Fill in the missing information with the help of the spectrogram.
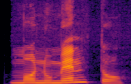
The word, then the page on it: monumento: Spanish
